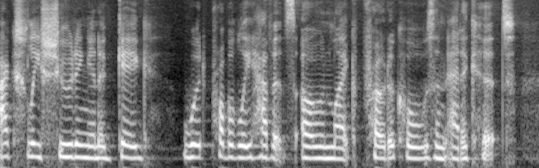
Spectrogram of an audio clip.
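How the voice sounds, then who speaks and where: The speaker has an Australian accent and talks at a moderate pace with very even loudness. The intonation is monotone and flat, with noticeable background noise. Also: woman, fairly high pitch for a woman. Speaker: podcast co-host. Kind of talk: casual chat.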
